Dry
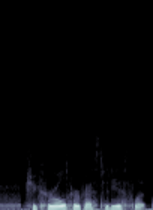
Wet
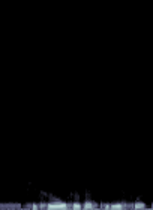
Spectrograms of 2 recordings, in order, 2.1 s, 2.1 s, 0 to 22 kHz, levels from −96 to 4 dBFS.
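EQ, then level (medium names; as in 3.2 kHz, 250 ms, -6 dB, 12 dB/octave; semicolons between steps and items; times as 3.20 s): low-pass 1 kHz 12 dB/octave; distance through air 300 m; static phaser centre 430 Hz, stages 4; -3.5 dB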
